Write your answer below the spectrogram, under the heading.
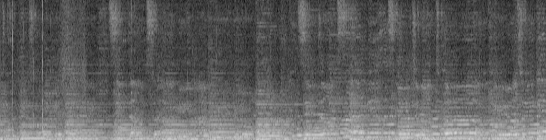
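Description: Acoustic folk tune played by a steel-string acoustic guitar and a nylon-string classical guitar together, with plucked notes ringing steadily.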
